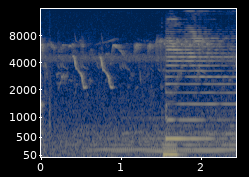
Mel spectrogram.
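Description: Two short, falling bird calls over a low held music drone, then a sustained orchestral-style chord swells in about one and a half seconds in.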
